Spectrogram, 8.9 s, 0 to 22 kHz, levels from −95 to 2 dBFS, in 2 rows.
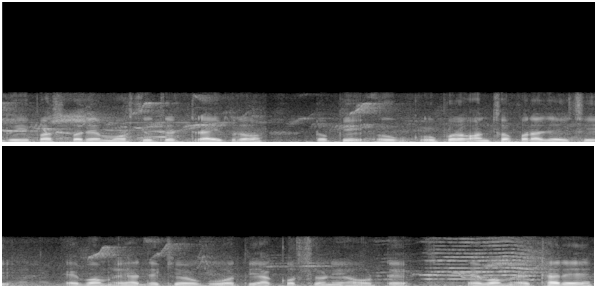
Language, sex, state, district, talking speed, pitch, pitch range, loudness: Odia, male, Odisha, Malkangiri, 130 wpm, 125 Hz, 120-135 Hz, -20 LUFS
